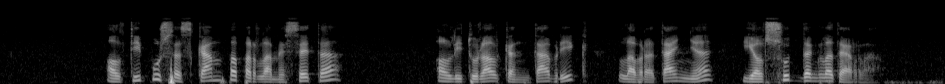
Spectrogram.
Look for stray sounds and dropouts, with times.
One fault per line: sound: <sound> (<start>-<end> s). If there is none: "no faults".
no faults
